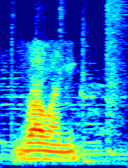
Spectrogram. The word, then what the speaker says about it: Rohan: H like Rohan but it's pronounced Rowan like row in a boat all right well thank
